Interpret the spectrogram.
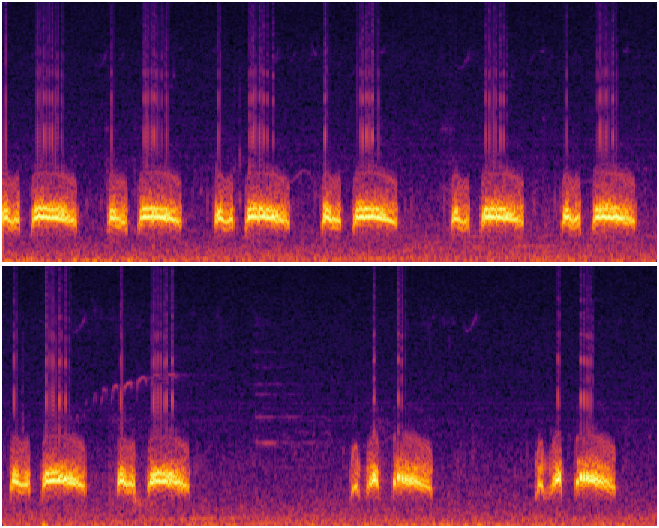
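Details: Spotted dove used as a hunting decoy, a young bird on its second training outing in Thailand, giving rapid series of low mellow coos, paired and grouped notes repeated nearly once a second, with brief pauses between bursts.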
